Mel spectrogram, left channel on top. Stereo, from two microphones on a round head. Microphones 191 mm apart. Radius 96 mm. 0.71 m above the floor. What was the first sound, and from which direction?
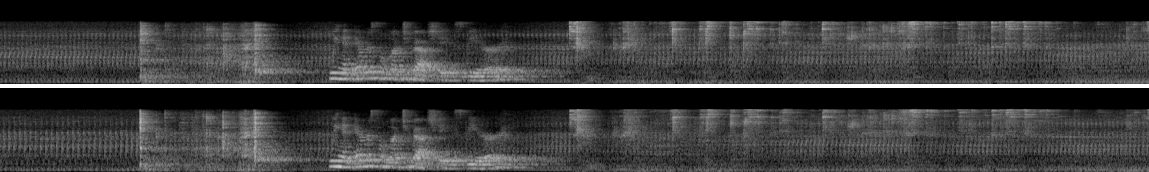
Tape being pulled, 50° right (ahead or behind).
